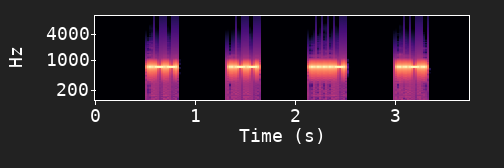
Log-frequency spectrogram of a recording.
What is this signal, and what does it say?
Morse code, heard as a keyed tone, about 39 wpm, spaced as for 14 wpm, 700 Hz. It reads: WW4F
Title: USA Call Signs - 4 Characters - 6x Character Spacing - 40wpm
